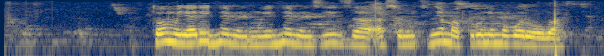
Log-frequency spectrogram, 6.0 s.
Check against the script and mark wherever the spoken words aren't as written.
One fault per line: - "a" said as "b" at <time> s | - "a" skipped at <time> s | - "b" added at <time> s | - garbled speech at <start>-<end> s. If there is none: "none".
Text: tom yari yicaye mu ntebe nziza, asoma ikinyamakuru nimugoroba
- "yicaye" said as "ntebe" at 2.1 s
